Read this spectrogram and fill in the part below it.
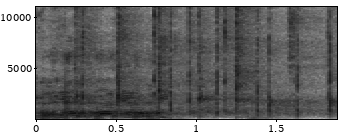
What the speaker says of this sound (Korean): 다시 박수 칩니다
